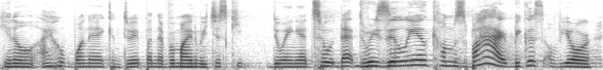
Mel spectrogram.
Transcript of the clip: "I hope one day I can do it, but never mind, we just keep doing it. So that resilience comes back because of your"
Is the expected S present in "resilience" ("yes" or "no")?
no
